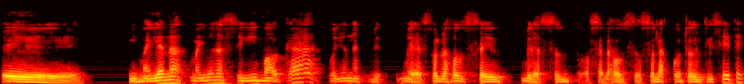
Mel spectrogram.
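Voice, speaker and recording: A man with a fairly low pitch and a dark, mellow tone speaks here. His pace is moderate and his intonation lively. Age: 60s. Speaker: radio commentator. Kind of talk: casual chat.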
